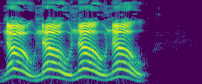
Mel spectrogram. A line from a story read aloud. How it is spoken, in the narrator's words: the bullhorn woman and her colleagues without bullhorns all shouted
